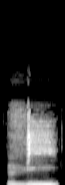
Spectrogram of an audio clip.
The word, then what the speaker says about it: viennent: And the rule in French is that when you get this and a double vowel after, you will have to pronounce this like eh, alright? So, viennent, viennent, viennent, viennent. Okay? Ils viennent, elles viennent. Ils viennent, elles viennent. All right? E-N-T, you don't pronounce them.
